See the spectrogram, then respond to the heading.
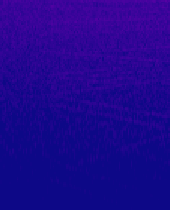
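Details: Online hearing test tone, not clinical data: a steady, very high-pitched, quiet continuous tone after a brief silence.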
